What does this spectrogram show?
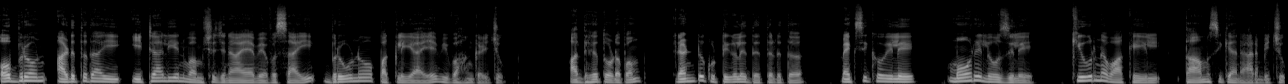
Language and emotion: Malayalam, neutral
